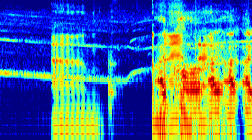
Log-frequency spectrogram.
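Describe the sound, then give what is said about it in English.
A voice imitates the siren of an emergency vehicle screaming off along a highway, producing two loud, rising-and-falling wailing bursts with a brief gap between them, and a thin steady tone runs faintly underneath. “Then they scream off.”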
